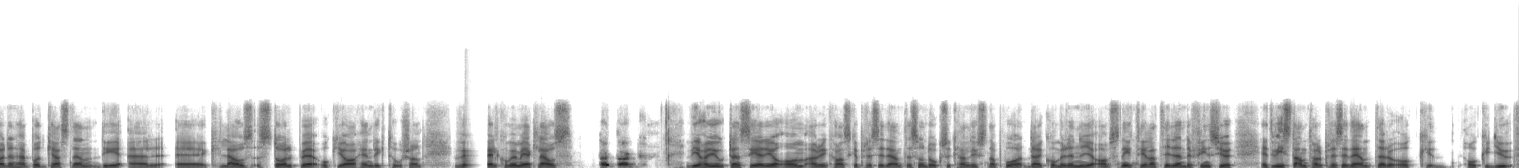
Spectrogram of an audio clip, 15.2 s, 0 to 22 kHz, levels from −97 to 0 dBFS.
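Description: Speech carried over an Opus call link shows a call audio freeze from 4.65 to 4.90 s. The last sound stretches into a fading buzz that ends in about 110 ms of near-silence, likely because delayed packets drained the jitter buffer. Unlike a dropout, speech then resumes exactly where it stopped, so nothing is lost, only delayed. From 10.08 to 13.16 s a jitter buffer speed-up runs the speech about 7% fast by trimming pitch-period slices, around a fifth of a second in all. It sounds hurried, yet pitch stays unchanged, unlike simple resampling.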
